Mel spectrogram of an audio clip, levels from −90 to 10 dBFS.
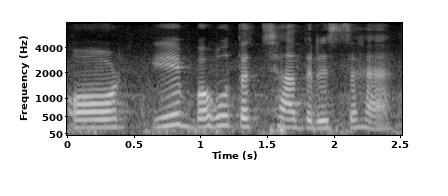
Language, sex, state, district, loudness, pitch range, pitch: Hindi, female, Punjab, Fazilka, -17 LUFS, 205-230 Hz, 215 Hz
